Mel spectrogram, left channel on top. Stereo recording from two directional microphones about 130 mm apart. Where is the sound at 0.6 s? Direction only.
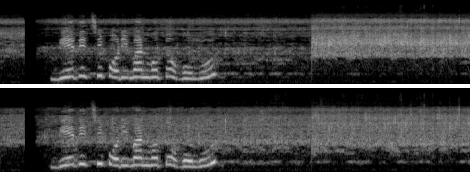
40° right (ahead or behind).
